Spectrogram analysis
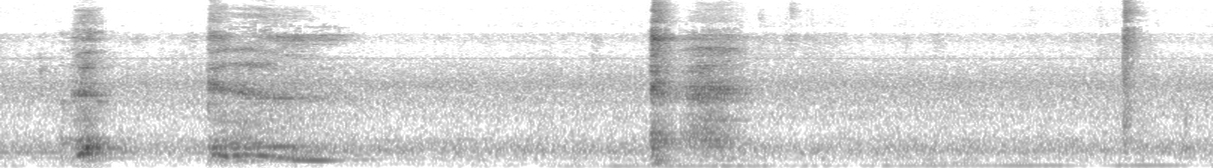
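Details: Adult with severe prolonged migraine status vomiting for days, later hospitalized for dehydration: abrupt strained throat bursts with short voiced heaving between quiet pauses, no coughing; retching during vomiting.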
